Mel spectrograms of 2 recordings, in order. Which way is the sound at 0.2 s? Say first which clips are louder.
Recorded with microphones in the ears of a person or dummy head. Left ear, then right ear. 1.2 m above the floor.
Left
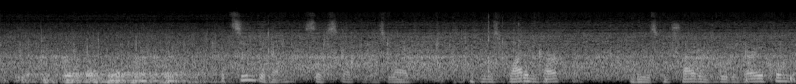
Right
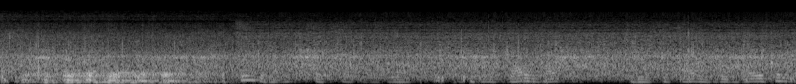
Left 1 dB; 25° right (ahead or behind).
